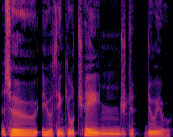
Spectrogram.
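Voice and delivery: very slow, drawn-out creature voice; caterpillar. A narrator's reading. Caterpillar questions Alice, slow and lazy. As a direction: lazily draw it out. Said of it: "and said".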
